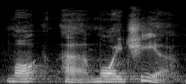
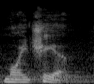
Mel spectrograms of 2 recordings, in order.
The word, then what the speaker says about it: moicheia: And that word is to be distinguished from the word for adultery in the Greek language, moichia, moichia, M-O-I-C-H-E-I-A, moichia.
